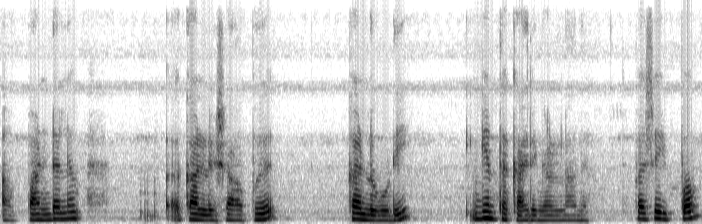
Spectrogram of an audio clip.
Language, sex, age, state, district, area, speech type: Malayalam, female, 30-45, Kerala, Kannur, rural, spontaneous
